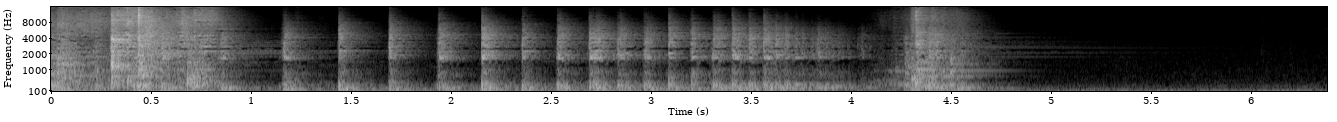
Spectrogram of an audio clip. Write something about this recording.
pans banging around in a kitchen
recorded on 10 September 2009 using a Zoom H4 recorder
banging, pans, kitchen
